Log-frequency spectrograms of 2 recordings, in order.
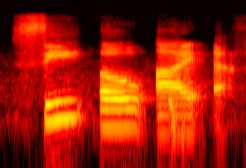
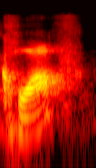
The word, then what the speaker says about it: coif: Okay, first one, 4 letters, COIF. COIF? Mm-hmm. You mean coif? I don't I believe it's pronounced quaff, but Quaff.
